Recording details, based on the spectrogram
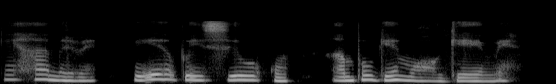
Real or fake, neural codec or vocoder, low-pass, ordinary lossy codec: fake; codec, 16 kHz, 0.8 kbps, ZipCodec; none; none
